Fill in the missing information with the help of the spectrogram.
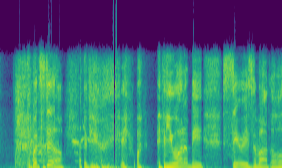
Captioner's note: laugh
